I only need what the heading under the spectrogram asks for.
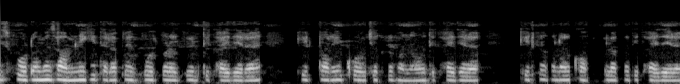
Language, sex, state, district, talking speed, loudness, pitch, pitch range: Hindi, female, Bihar, Kishanganj, 185 wpm, -19 LUFS, 205 Hz, 190-205 Hz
